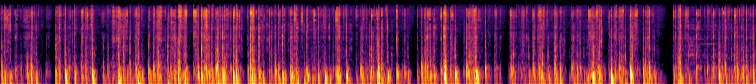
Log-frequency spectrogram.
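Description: Fingers rub roughly across and tap the textured, woven surface of a wicker basket. The result is a dense, continuous patter of light, dry clicks and scratchy rustles, weighted toward a low body. The sound breaks off in a few brief silent gaps.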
